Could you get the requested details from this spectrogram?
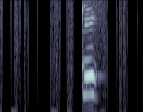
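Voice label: "guk1", Cantonese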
